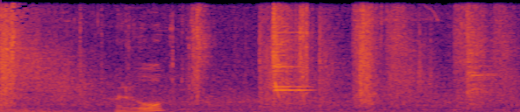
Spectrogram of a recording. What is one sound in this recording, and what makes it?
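A rifle bolt clicks as the rifle is reloaded.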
